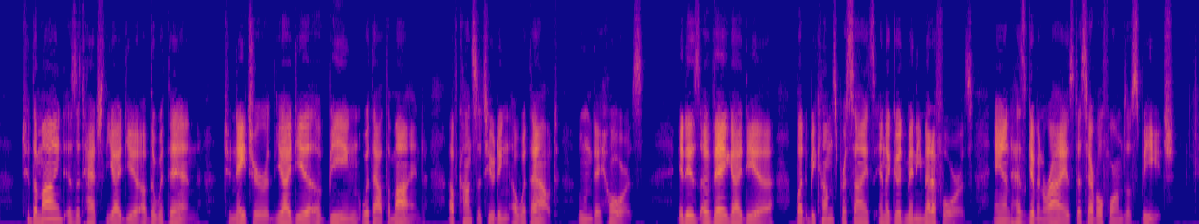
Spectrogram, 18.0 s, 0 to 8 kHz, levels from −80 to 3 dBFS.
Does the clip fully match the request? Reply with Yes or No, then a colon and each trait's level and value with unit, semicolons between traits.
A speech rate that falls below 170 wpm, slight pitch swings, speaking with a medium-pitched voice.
No: average, 155 wpm; average, 4.7 semitones; medium, 150 Hz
